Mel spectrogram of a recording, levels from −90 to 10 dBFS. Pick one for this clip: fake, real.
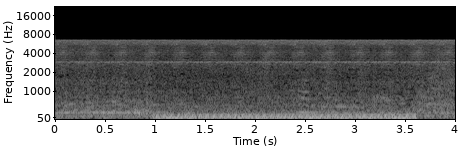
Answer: real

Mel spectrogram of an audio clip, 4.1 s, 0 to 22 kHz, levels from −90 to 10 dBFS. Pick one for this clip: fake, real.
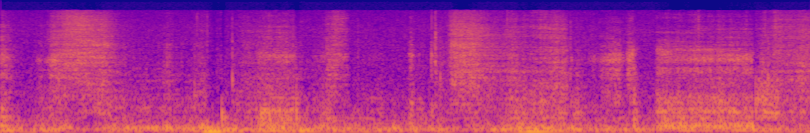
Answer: real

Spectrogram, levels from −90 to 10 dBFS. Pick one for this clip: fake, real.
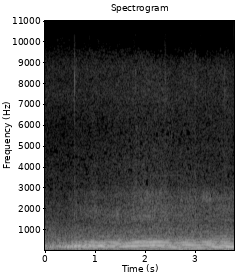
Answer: real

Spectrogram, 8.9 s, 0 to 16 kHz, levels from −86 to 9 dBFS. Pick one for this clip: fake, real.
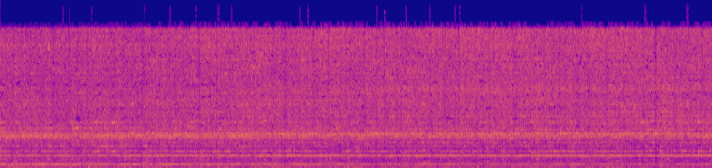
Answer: fake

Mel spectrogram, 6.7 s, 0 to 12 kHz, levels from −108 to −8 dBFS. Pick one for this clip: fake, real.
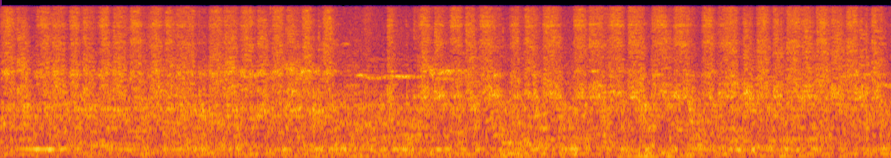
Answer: real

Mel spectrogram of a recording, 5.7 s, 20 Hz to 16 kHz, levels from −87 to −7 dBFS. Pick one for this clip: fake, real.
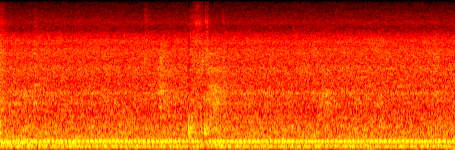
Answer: real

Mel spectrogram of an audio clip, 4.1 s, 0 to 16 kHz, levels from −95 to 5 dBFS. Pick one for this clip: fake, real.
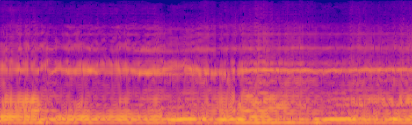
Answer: fake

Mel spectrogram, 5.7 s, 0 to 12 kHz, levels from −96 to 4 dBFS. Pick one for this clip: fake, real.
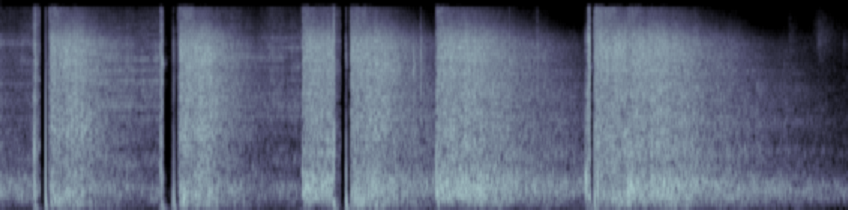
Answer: fake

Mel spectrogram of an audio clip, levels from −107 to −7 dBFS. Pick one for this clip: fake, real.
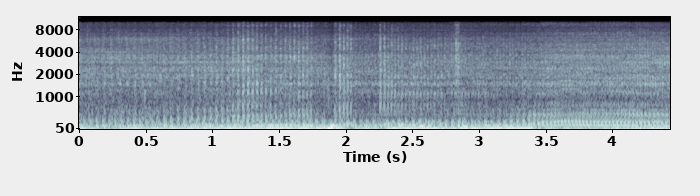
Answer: real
